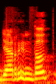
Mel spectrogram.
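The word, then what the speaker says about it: Yárrington: Le dije, sí, tienes toda la razón, Yarrington debe de tener tilde porque la pronunciamos como una palabra esdrújula y la pusimos así y evidentemente recibimos una cantidad de mensajes que no te quiero decir, porque así como, ¿de dónde?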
